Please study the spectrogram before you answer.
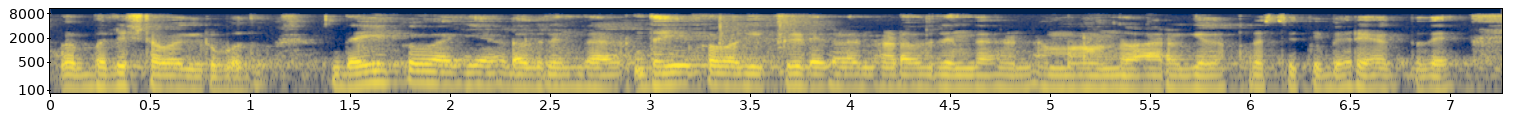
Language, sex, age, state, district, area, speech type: Kannada, male, 18-30, Karnataka, Yadgir, rural, spontaneous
